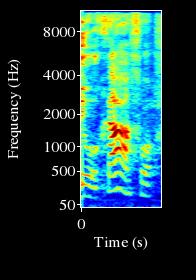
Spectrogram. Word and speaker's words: Okafor: You pronounce it like that. That is the nice. Don't say Okafor. Pronounce it nicely. That is the best way of pronouncing that name.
